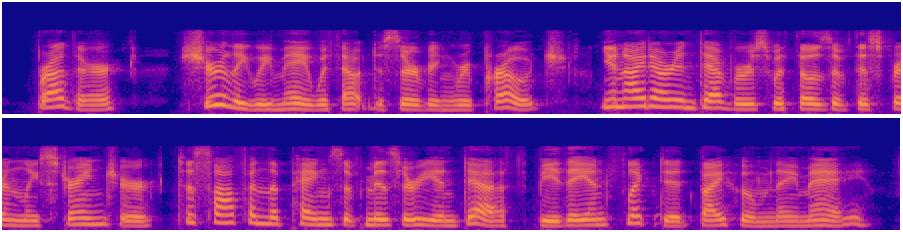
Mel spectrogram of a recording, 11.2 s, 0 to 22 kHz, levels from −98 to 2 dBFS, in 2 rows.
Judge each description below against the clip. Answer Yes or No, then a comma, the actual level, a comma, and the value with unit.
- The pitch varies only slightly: No, average, 4.9 semitones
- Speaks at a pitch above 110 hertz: Yes, high, 190 Hz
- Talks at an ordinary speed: Yes, average, 165 wpm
